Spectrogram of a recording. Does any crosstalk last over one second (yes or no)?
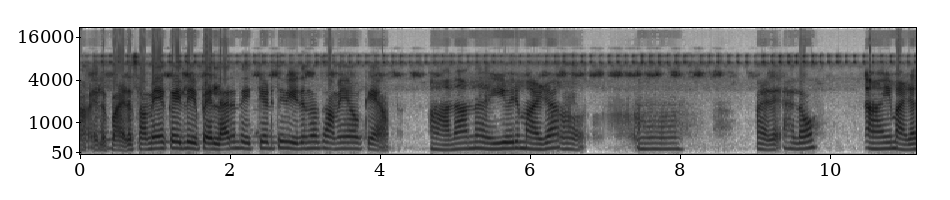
no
